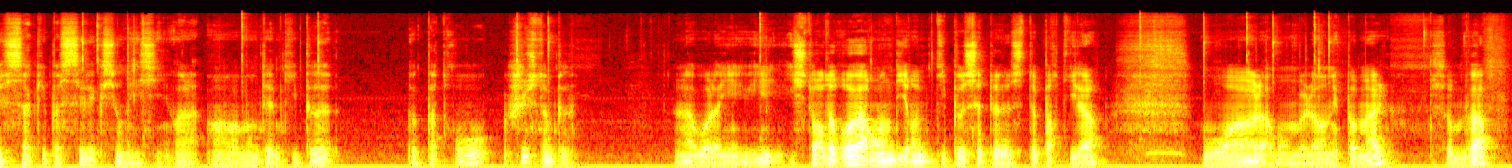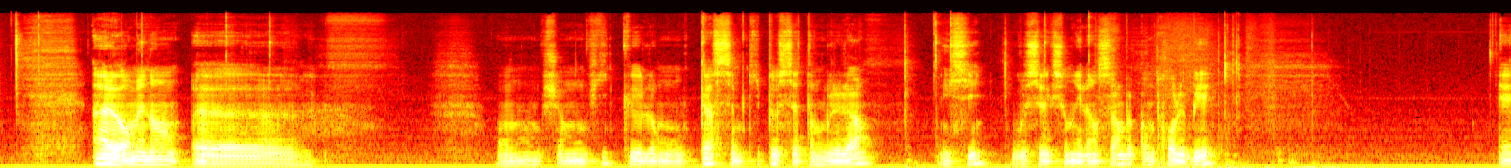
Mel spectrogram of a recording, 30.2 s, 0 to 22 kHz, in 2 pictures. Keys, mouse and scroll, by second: 0.7 shift+click, 1.3-2.5 shift+middle drag, 3.1-5.3 drag, 5.4-7.7 middle drag, 9.7-11.4 middle drag, 11.4 scroll down 1, 12.0-12.6 middle drag, 12.7-15.6 shift+middle drag, 16.1 Tab, 16.4-17.5 middle drag, 17.4 Tab, 17.7-22.2 middle drag, 24.4 alt+click, 25.5 alt+middle click, 27.3 ctrl+b.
